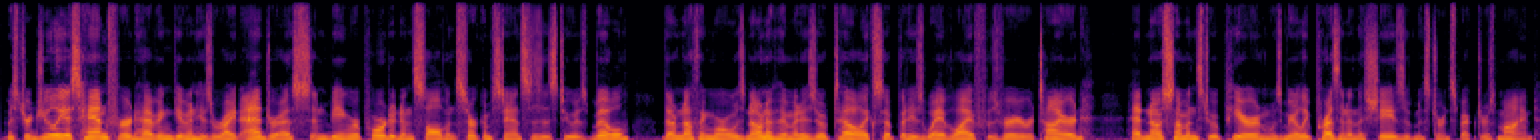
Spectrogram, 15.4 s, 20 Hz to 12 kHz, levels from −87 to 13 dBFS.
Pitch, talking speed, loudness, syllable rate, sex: 195 Hz, 205 wpm, -18 LUFS, 5.3 syllables/s, female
